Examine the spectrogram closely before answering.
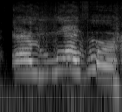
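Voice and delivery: high, loud and slow plea; the owner shouting love to a dog that only barks; loud, slow declaration. Retold or imitated. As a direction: declare it loudly, drawing it out. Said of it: "so you're just like".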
